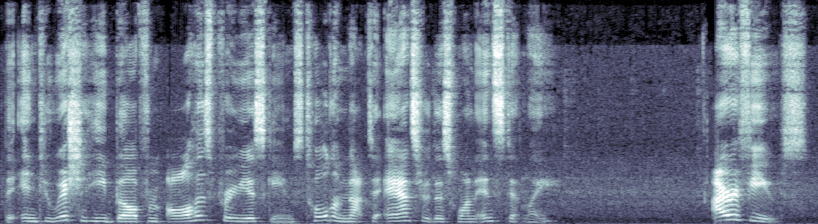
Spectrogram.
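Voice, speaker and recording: A woman reading a visual novel aloud as narrator, expressive and informal in style. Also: fairly high pitch, brisk.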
